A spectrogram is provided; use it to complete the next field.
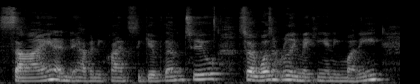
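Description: Heard with audible room echo, a woman with an American accent speaks at a moderate pace, her pitch fairly low with ordinary variation. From Massachusetts, Cape Cod; Massachusetts. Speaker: online personal trainer. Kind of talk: testimonial. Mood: grateful, upbeat. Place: home room. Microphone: phone near.

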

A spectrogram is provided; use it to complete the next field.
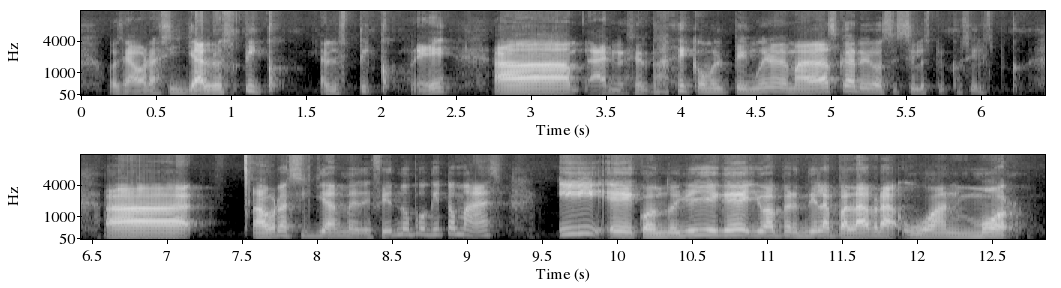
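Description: Against a quiet background, a man talks at a fairly quick pace in a high pitch, with an animated tone and ordinary pitch variation. His loudness swings widely. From Mexico, Guanajuato. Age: 30s. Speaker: coin dealer and YouTuber; YouTuber. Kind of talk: casual live stream chat. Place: home room. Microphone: earbuds.

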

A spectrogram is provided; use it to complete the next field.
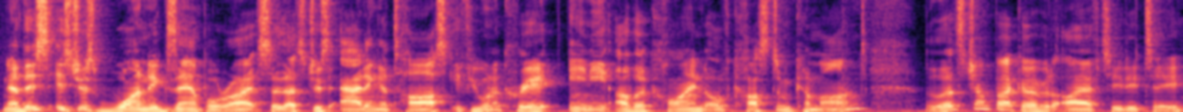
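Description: A man talks at a medium pace, his intonation lively. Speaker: tutorial host. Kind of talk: tutorial. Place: home room.

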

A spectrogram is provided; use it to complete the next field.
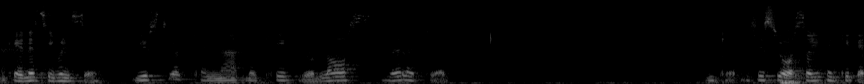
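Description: With long, frequent pauses, a woman talks at a moderate pace over light background noise. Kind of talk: casual instructive chat with children. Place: church. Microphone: phone near.

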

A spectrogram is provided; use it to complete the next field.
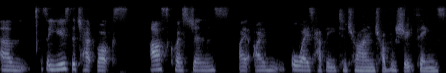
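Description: A woman's slightly mellow, fairly low-pitched voice moves at a moderate pace with fairly even intonation.

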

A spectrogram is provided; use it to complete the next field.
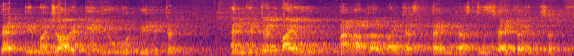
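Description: Strong room echo and light background noise accompany a man speaking at a moderate pace. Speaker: lecturer at a memorial lecture. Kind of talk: lecture. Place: hall. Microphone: podium.

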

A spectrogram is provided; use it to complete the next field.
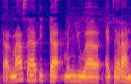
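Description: A woman's fairly low voice with ordinary pitch variation over faint music in the background. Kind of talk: casual vlog chat. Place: workshop. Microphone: phone near.

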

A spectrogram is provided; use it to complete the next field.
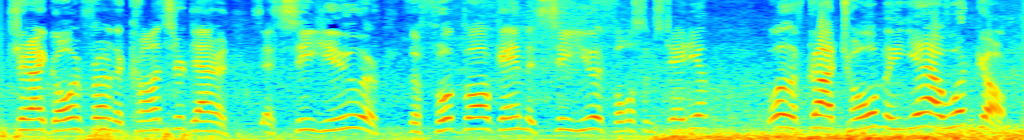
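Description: A man speaks at an extremely high pitch with ordinary pitch variation and a moderate pace. The sound is dry with no echo, and there is noticeable background noise. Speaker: street preacher, founding pastor, missionary. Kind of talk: casual talk to camera, sermon-style street ministry. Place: street. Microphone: phone near.

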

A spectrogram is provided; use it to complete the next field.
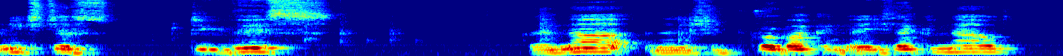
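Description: A man speaks in a somewhat breathy voice with ordinary pitch variation. He leaves long, frequent pauses. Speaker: gaming YouTuber. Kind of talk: let's play commentary. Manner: halting, self-correcting.

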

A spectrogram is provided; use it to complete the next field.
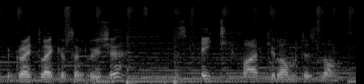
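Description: Speaking at a fairly quick pace, a man comes across in a dry, echo-free sound while clear music plays behind him. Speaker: park guide. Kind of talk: guided tour talk. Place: open country.

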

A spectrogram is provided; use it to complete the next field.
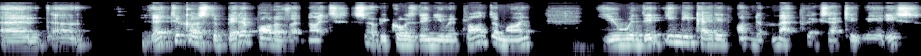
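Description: A man with a medium pitch speaks at a moderate pace in a dark, mellow, somewhat breathy tone. His intonation is lively, and the background is quiet. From South Africa. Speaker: war veteran. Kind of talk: interview. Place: home room. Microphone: webcam.

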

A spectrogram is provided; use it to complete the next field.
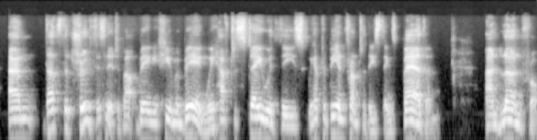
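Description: Over a quiet background, a man speaks at a moderate pace with a southern English accent. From London, England. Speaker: organic farmer and food campaigner; podcast guest. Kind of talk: interview. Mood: calm, reflective. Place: home room. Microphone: video call.

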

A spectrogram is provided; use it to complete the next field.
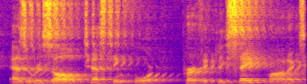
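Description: Strong room echo surrounds a man who talks at a moderate pace with ordinary pitch variation. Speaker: congressman. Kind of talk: formal hearing. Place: hall.

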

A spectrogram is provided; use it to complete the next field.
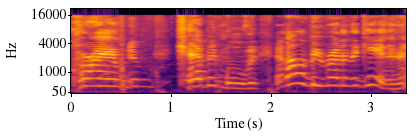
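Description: Speaking at a fairly quick pace, a man uses a put-on character voice pitched extremely high for a man. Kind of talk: comic animal voice-over. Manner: swaggering, bragging, playful.

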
